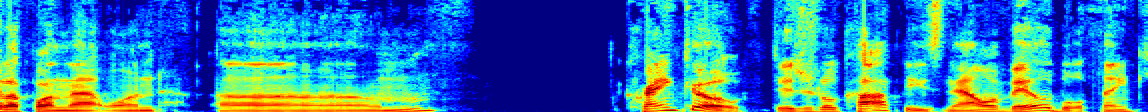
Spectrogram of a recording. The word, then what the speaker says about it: Crank Knockout: Is that a Cranko? Do you know what the pronunciation is the correct pronunciation of the magazine? Crank KO? Uh no, I I'm not sure. Well, it's Crank Knockout Crank Knockout, but only one K I guess technically there's two Ks in there.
